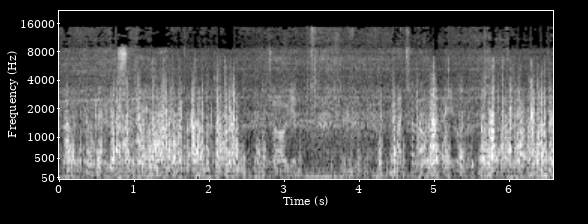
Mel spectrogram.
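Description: Vehicle driving along: steady ride and motor noise with wind buffeting the microphone.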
